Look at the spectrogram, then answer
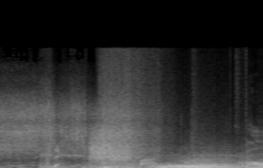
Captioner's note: roar of engines igniting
